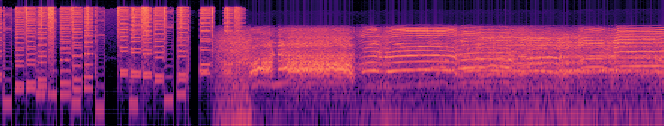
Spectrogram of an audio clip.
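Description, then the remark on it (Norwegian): After a few seconds of choppy electronic tones, a large crowd of thousands at The Gathering in the Vikingskipet hall in Hamar, Norway, erupts, loudly shouting the name "Arne" in unison, a long sustained roar of many voices echoing in a big hall. “Det er en intern spøk som går ut på at hver gang noen roper Arne, så roper resten også Arne.”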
